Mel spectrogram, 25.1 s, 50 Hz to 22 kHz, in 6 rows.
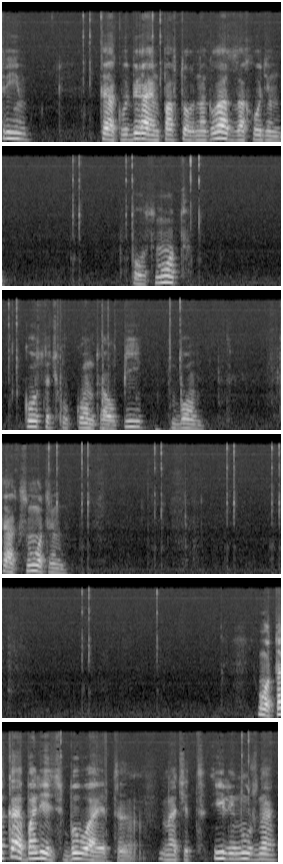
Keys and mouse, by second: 1.5 click, 5.5 click, 7.3 click, 8.7 click, 10.0 ctrl+p, 13.5 click, 15.0 click, 16.2 click, 19.4-22.2 drag.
